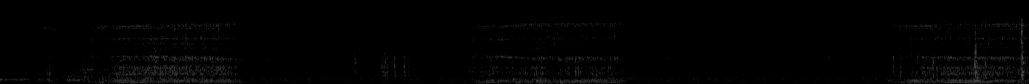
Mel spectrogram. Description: Big Bear in a cave snoring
